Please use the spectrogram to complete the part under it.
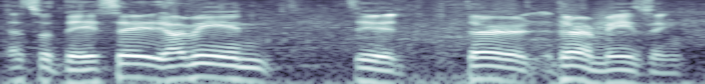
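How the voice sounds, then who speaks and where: A man's voice: medium pitch, measured pace, a little hiss or hum. A man streaming his reactions to game cutscenes in casual, joking chat, swearing freely. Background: video game cutscene audio and music.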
